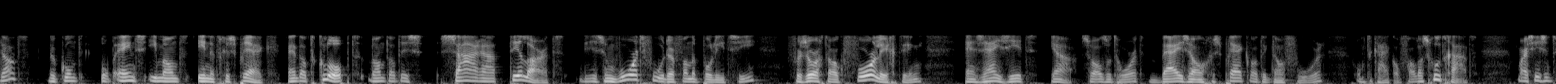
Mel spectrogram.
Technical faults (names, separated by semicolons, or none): none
